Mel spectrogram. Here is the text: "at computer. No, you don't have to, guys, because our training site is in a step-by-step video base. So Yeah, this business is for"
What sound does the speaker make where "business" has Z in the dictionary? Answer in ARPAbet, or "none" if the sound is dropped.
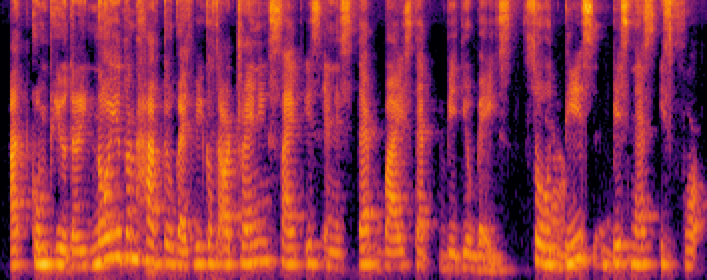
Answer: S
